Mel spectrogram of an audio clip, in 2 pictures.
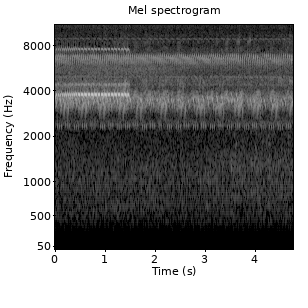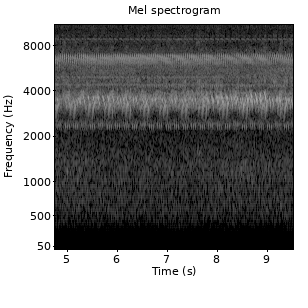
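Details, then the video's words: Crickets and bell crickets in Narita, Chiba Prefecture, Japan, via TASCAM Portacapture X8: a bright ringing trill sounds briefly at the start, then many high, evenly pulsed chirps continue as a steady overlapping chorus. "スズムシとコオロギの鳴き声 - Chirping of crickets"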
